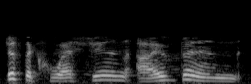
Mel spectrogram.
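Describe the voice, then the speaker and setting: A man in his twenties leaving a slow, halting voicemail question for a show, heard over the phone. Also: high-pitched, breathy edge. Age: 20s. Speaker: caller. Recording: tinny phone line voicemail.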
